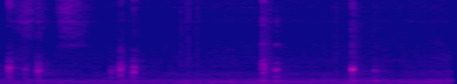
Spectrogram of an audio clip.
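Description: Someone types names on a computer keyboard during a live stream, producing sparse, scattered key clicks over a steady low background hum, with no talking.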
